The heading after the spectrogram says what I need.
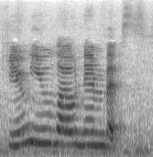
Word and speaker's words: cumulonimbus: read that last sentence not cumulose cumulo hume you low nim bus so put it all together cumulonimbus separate the um the syllables cumulonimbus cumulonimbus think about when you've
